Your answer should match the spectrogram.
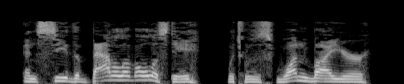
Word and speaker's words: Olustee: It's pronounced Olustee.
